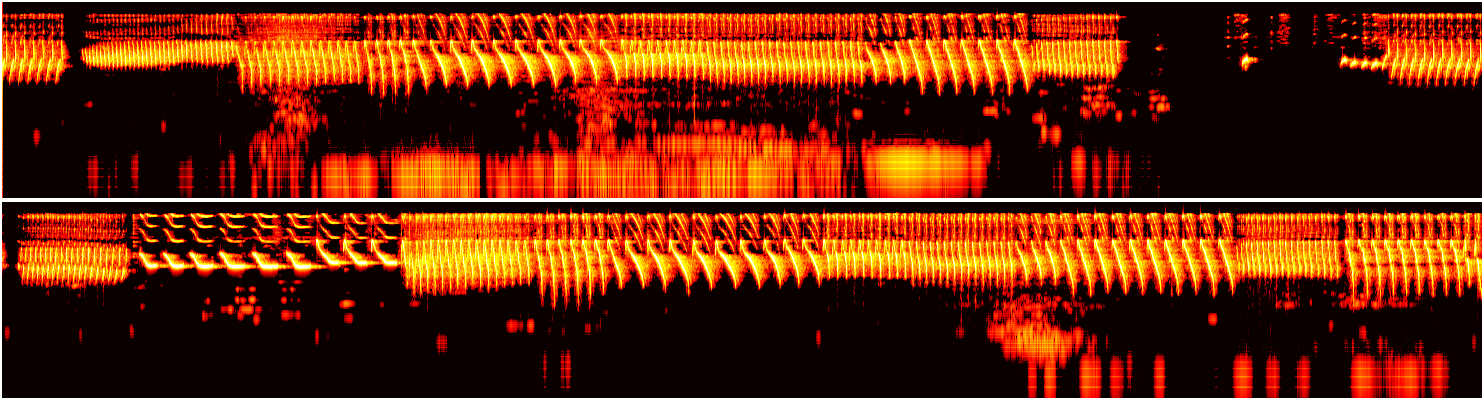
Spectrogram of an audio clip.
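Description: A canary sings close by in fast, rolling trills and chirps.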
